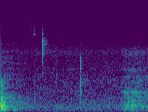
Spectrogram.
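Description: A few faint, sharp little clicks as the e-cigarette is handled and brought to the mouth, then the soft start of a draw on the atomizer near the end.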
